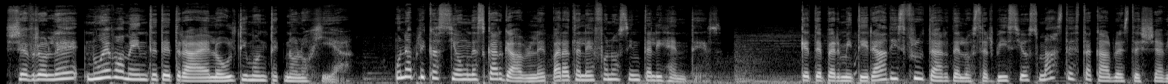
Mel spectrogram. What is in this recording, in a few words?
SPANISH Commercial Reel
